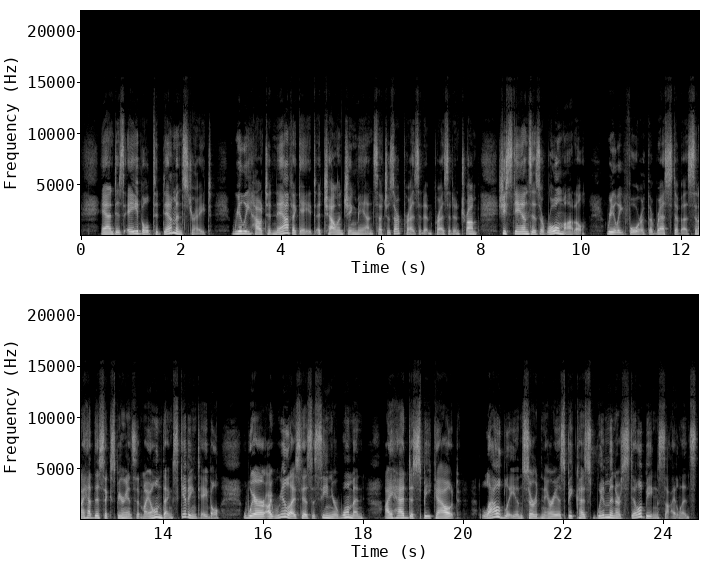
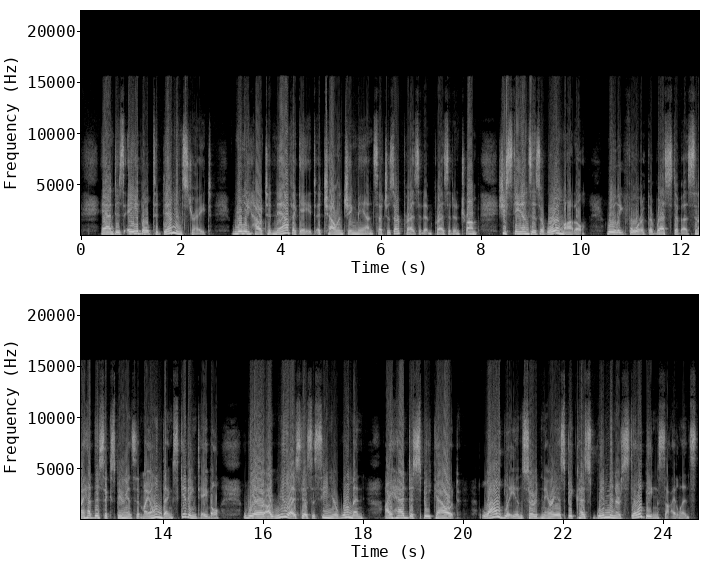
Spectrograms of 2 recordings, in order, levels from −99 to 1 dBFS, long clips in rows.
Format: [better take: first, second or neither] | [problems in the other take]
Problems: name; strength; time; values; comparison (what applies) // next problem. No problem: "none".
first | distortion; heavy; 17% of the sound clipped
